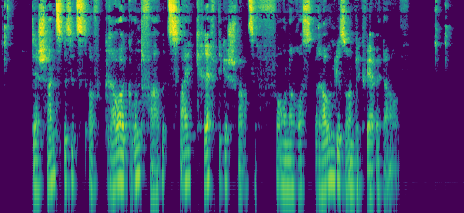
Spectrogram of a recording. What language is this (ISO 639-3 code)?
deu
